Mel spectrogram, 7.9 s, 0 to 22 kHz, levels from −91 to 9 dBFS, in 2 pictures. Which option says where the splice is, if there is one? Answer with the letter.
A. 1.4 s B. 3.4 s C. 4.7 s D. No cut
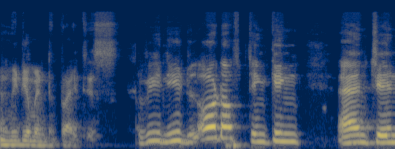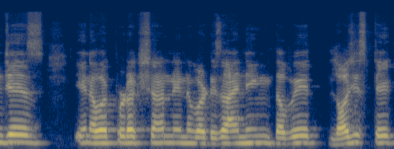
A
